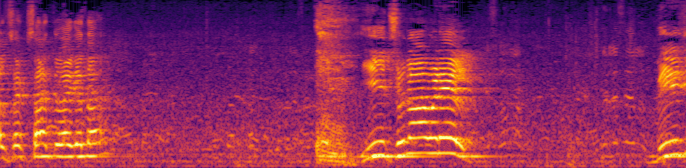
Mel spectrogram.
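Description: A middle-aged man speaks forcefully into a microphone over loudspeakers, with long drawn-out phrases and pauses.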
